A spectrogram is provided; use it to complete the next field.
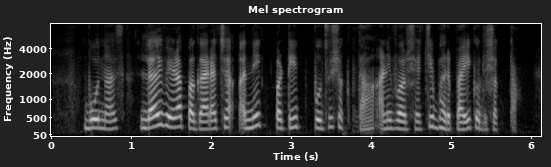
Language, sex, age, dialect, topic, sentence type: Marathi, female, 18-24, Southern Konkan, banking, statement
